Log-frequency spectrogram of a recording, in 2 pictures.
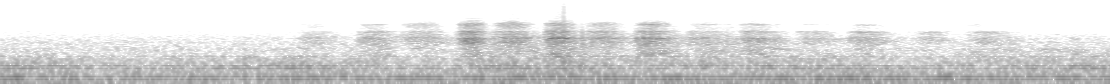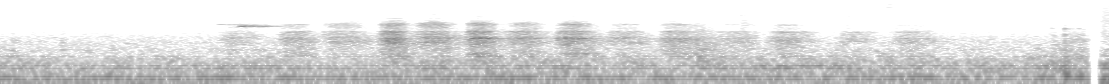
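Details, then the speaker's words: Demonstration of Cheyne-Stokes respirations in increased intracranial pressure: clusters of heavy, gasping breaths separated by periods of apnea. "they'll get something called Cheyne-Stokes respirations. This is when the patient breathes heavily and then they have periods of apnea."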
